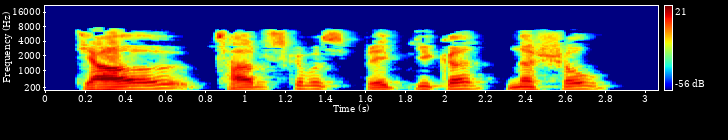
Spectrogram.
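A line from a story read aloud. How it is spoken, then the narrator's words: Confused babbling. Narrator (Russian): пролепетал сбитый с толку стрелец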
